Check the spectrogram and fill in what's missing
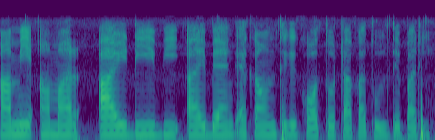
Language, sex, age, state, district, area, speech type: Bengali, female, 30-45, West Bengal, Bankura, urban, read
